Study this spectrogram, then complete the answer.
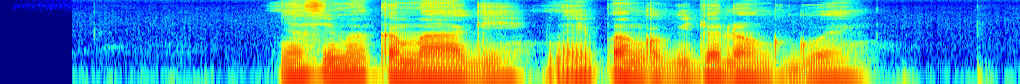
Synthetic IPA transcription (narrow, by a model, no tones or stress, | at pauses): ɲas̬ɪmakamaɡɪnɛ̰ɪ̰paŋɡɔɡɪd͡ʒɔlɔŋɡɡwɛŋ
